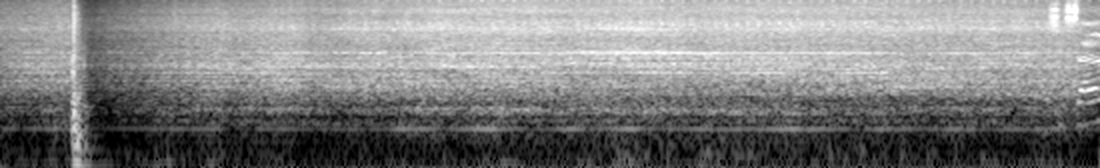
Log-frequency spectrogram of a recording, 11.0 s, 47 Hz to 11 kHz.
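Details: 2006 Chevy Malibu Maxx, a donated car just brought back to running: a steady, even idle with a smooth low rumble and no knocks or misses; the engine sounds healthy.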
